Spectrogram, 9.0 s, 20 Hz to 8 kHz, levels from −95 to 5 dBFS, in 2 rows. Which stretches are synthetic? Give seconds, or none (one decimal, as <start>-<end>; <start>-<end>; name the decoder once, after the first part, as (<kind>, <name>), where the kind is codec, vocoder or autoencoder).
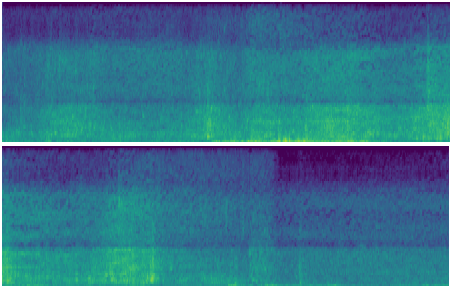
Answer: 3.1-6.4 (codec, SNAC)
